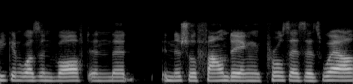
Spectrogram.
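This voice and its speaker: A woman with a German accent and a medium pitch, at a fairly quick pace, in a dry, close sound with no echo against a quiet background. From Germany. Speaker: roofing supply executive. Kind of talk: panel discussion. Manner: many filler ums.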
